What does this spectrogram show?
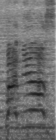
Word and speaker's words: Banias: As Arabs could not pronounce P, then they called Et si vous Banias. demandez à tout le monde ici, ça s'appelle aussi Banias.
